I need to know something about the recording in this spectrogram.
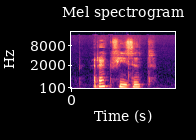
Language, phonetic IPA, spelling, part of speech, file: Polish, [rɛˈkfʲizɨt], rekwizyt, noun, LL-Q809 (pol)-rekwizyt.wav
